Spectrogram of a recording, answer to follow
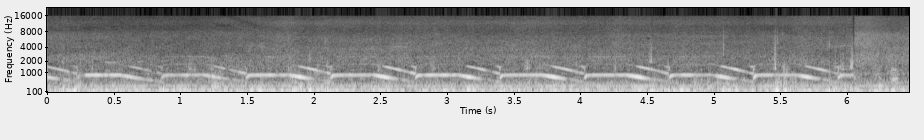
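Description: Speedboat engine droning steadily beneath a loud repeating tone that holds its pitch briefly and then drops sharply, about one and a half times a second.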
